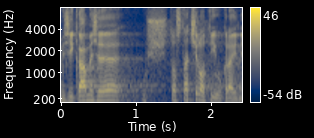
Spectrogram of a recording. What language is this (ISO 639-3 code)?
ces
